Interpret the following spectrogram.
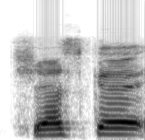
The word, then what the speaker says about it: CSKA: Cheska and Ephes.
